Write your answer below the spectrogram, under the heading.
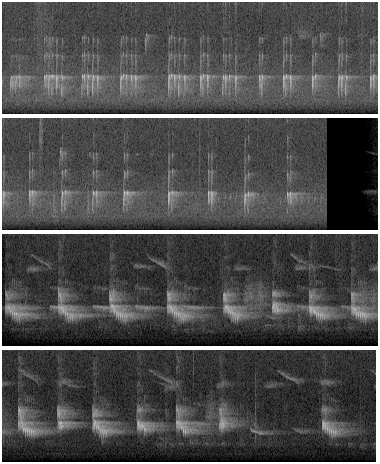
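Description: Songbird calls in two runs: first a string of sharp, short chip notes about one and a half a second, then, after a brief silence, a Carolina wren giving a series of downward-slurred call notes about one a second.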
